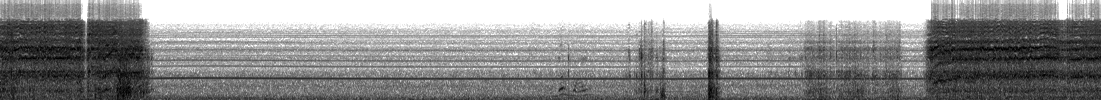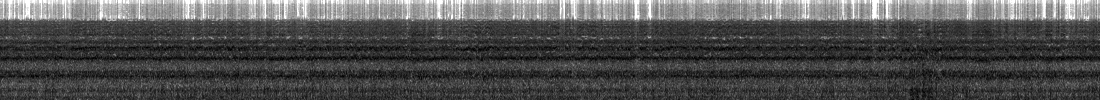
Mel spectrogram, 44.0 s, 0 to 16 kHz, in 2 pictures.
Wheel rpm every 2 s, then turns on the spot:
200, 90, 0, 0, 0, 0, 0, 0, 20, 120, 220, 240, 230, 230, 230, 220, 230, 230, 230, 230, 230, 230.
16-18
